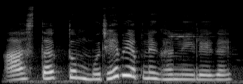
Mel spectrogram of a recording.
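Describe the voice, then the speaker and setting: A woman's voice: a little high, expressive, normal speed, dark tone, dry recording, muffled recording. A woman storyteller voicing a teasing young male soldier, chatty and full of praise for his friend.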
